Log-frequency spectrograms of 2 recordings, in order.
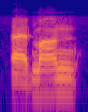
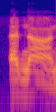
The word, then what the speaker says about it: Adnan: not like like he was afraid of uh admin I guess is how you say his name I don't know Anon Adnan that's it Josh says Jay actually never told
